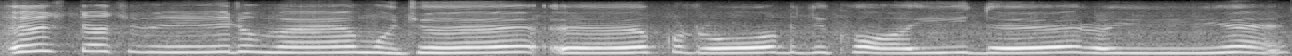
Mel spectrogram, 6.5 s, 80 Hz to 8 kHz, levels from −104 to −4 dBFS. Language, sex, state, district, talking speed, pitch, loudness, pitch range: Hindi, female, Madhya Pradesh, Katni, 95 wpm, 275 Hz, -16 LUFS, 255-295 Hz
